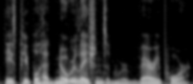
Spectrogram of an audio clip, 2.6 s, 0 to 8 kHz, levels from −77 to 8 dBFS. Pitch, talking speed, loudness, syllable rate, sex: 110 Hz, 210 wpm, -17 LUFS, 6.2 syllables/s, female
